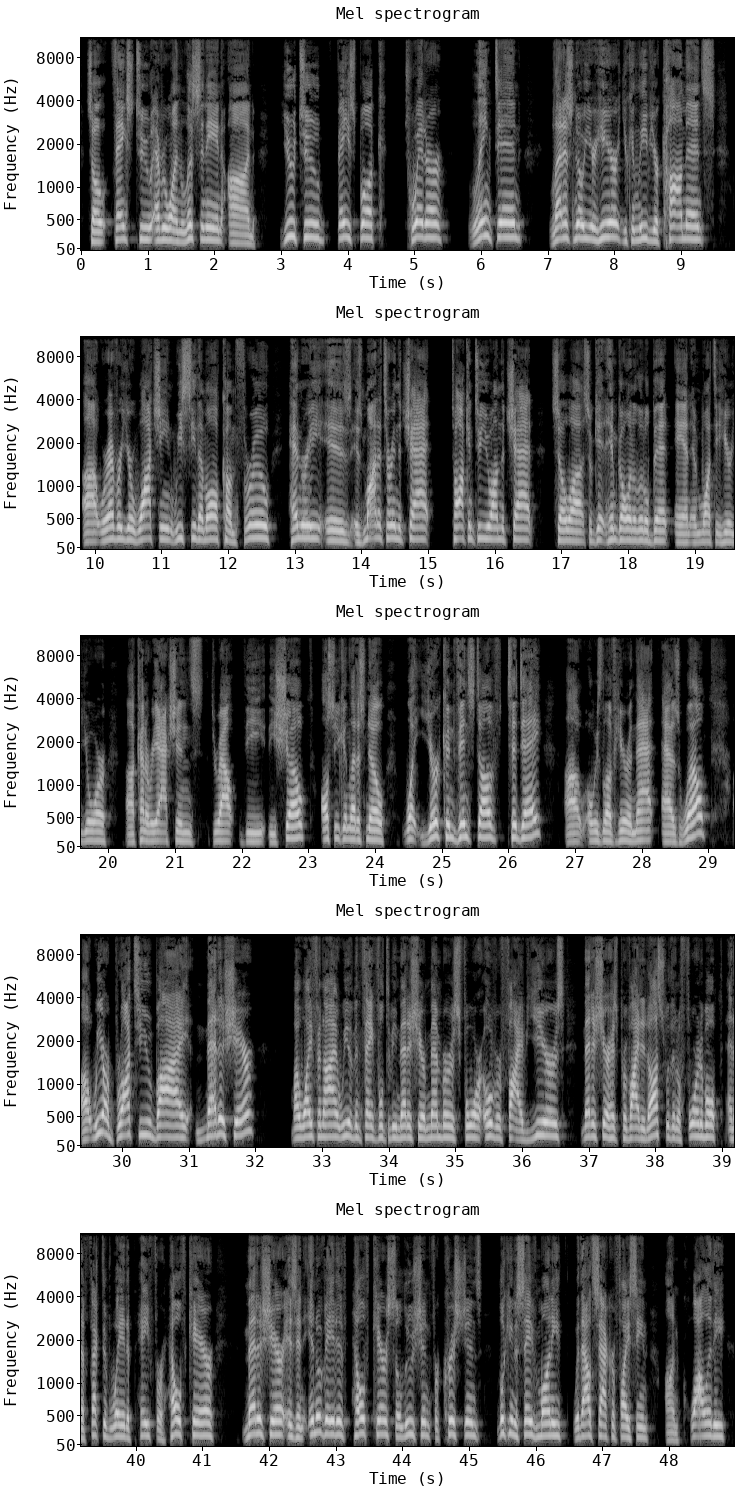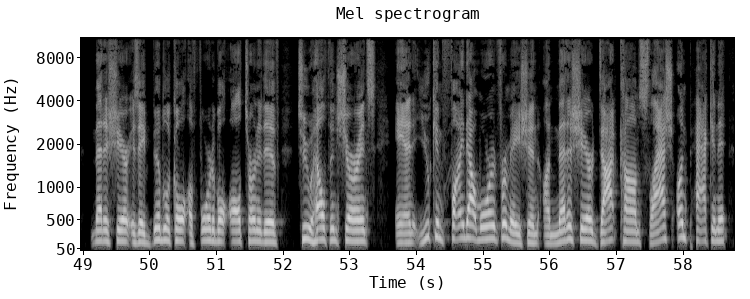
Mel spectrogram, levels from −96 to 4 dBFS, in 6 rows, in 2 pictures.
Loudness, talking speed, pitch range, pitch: -21 LUFS, 165 wpm, 155-195 Hz, 180 Hz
